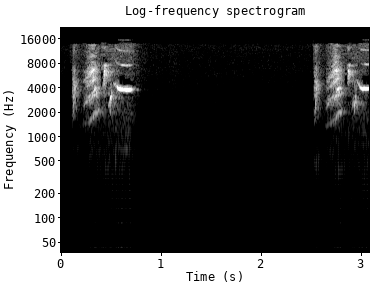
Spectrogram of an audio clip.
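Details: An eight-month-old European goldfinch sings two quick, liquid twittering phrases, each ending in a clear whistled note, separated by almost two seconds of silence.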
